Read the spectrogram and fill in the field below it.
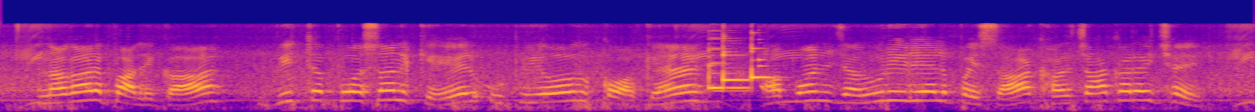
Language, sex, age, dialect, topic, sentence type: Maithili, male, 56-60, Bajjika, banking, statement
